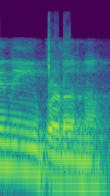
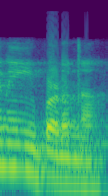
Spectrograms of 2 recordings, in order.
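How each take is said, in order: The two takes are said the same way.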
